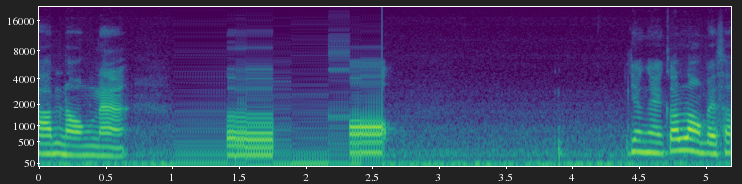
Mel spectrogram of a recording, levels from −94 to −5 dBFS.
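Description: Robotic sound from repeated short buffers runs from 1.04 to 2.58 s in this speech clip: the voice collapses into a rigid, metallic 50 Hz buzz, likely because audio arrived too slowly and a 20 ms fragment was looped over essentially the whole stretch.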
